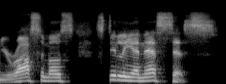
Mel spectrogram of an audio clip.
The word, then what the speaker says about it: Yerasimos Stilianessis: an extraordinary body-mind practitioner sophie fletcher phd and eurosimos stelianessus did i say it right yeah you did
